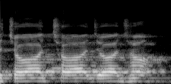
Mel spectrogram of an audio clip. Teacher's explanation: तालु है ना बोलने के दौरान जीभ तालु से टकराता हो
